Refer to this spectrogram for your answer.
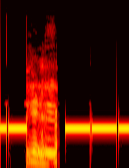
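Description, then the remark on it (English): A steady high-pitched censor bleep tone runs almost continuously over a redacted apartment buzzer number, briefly interrupted by a short burst of muffled speech partway through. “Redacted.”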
